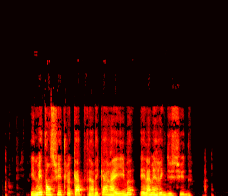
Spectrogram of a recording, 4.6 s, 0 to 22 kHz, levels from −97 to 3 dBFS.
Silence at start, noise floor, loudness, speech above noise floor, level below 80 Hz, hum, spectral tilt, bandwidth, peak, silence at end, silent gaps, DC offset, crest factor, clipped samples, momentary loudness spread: 0.6 s; -53 dBFS; -20 LUFS; 34 dB; -62 dBFS; none; -5.5 dB/octave; 10.5 kHz; -2 dBFS; 0.75 s; none; under 0.1%; 18 dB; under 0.1%; 11 LU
